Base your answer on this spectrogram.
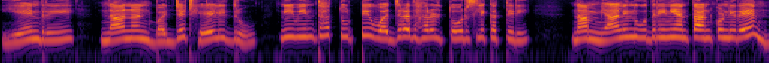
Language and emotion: Kannada, angry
